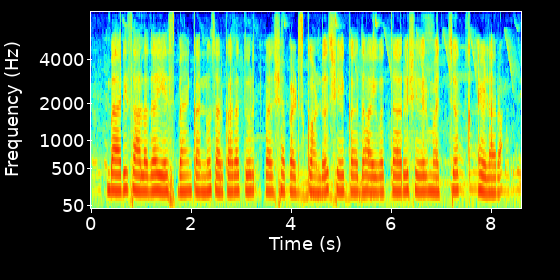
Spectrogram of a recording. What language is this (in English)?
Kannada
